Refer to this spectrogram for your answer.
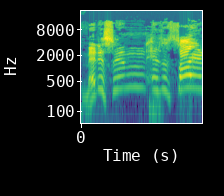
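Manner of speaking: stuffy, authoritative, very high-pitched. Joking about whether doctors are scientists, in an authoritative, stuffy put-on voice. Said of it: "It's my authoritative, stuffy".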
